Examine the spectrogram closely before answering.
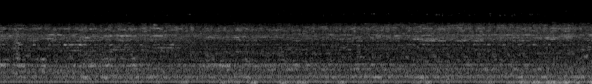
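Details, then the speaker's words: Hyundai Coupe (Tuscani) V6, timing belt done under 500 km ago: fast light ticking under a thin steady squeal over the idle hum; abnormal engine ticking, owner suspects a pulley. "entendez? L'espèce de... Pas normal ça. Un V6 j'en ai eu avant, ça faisait pas ce bruit là."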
